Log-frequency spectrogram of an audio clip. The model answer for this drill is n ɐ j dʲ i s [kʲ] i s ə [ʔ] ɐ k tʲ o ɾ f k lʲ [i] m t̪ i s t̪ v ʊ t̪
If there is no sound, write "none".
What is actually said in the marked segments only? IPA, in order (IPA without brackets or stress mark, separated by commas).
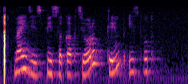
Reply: pʲ, k, i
